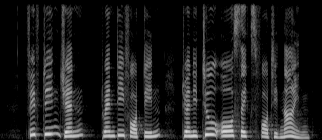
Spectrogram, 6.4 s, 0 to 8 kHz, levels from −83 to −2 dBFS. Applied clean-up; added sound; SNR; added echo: none; none; none; none.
